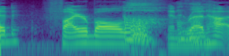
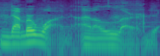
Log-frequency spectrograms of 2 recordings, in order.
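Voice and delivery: soft put-on lady voice; 4 semitones lower, 9 dB quieter than usual.

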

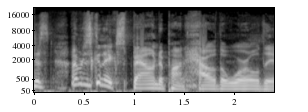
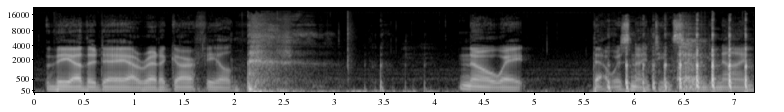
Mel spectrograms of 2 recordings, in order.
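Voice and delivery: put-on deadpan comedian voice; 7 semitones lower, 10 dB quieter than usual. Answering a request to describe a comic strip as Stephen Wright. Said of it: "what if Stephen Wright were to describe this strip?".

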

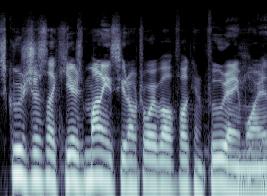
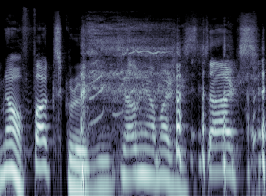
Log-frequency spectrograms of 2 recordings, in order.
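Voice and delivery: acted, loud, forceful yelling tirade; 4 semitones higher than usual. Retelling a scene where a wife complains about Scrooge: imitating someone yelling. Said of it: "his employee's wife is yelling at the employee".

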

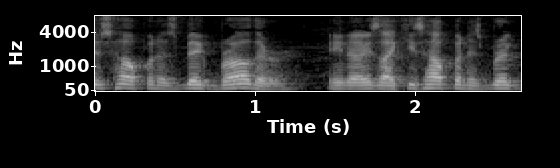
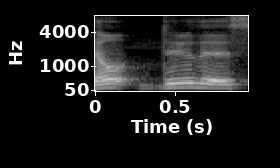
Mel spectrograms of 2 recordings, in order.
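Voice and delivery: mock pleading, much slower; 2 semitones higher than usual. Recapping a story where one brother pleads with the other: acting out pleading. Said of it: "he's basically pleading at this point".

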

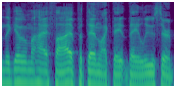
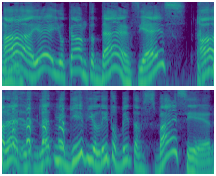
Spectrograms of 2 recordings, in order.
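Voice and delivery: very high, drawn-out put-on Eastern European accent; 10 semitones higher than usual. A game master voicing a club drake, Eastern European accent. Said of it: "I don't know why this club Drake is Eastern European".

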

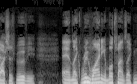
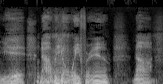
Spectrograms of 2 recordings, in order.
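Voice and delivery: predatory, leering, low, slow drawl; 6 semitones lower, 7 dB quieter than usual. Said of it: "looking at him like a piece of meat".

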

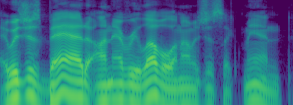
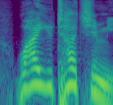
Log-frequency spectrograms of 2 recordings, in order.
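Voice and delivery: mock, very high-pitched freaked-out outburst; 9 semitones higher than usual. Retelling a subway argument, imitating a man freaking out. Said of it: "starts freaking out".

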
